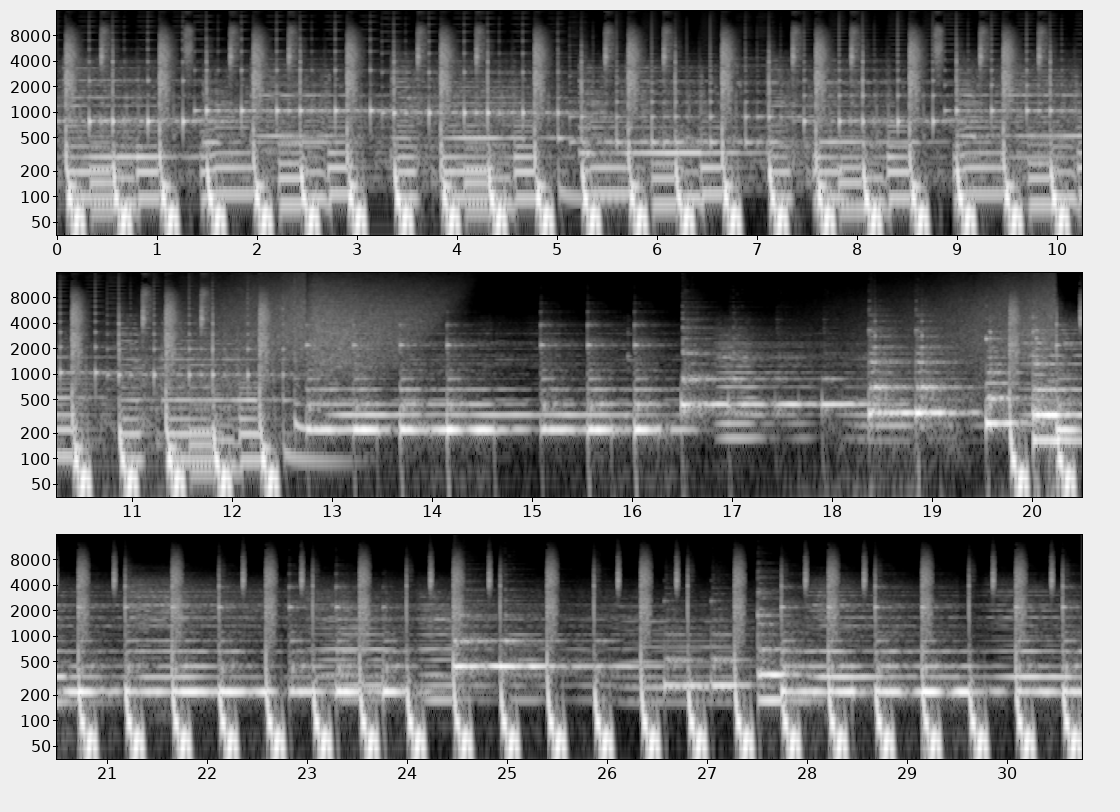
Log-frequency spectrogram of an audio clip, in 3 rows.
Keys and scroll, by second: 14.9 F3, 18.7 Caps_Lock, 25.0-28.0 typing, 29.6 Return, 29.8-30.7 typing.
